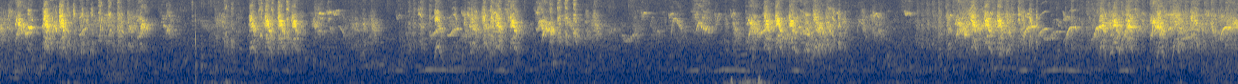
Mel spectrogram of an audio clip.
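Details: House sparrow chatter that comes in loud waves about every two seconds, each a tangle of rapid high chirps, with quieter chirping between the waves.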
